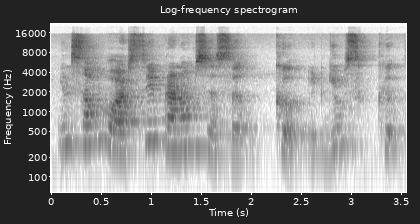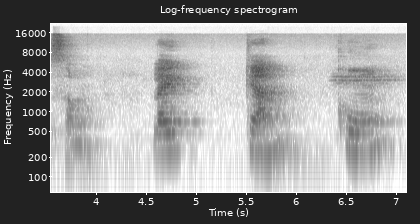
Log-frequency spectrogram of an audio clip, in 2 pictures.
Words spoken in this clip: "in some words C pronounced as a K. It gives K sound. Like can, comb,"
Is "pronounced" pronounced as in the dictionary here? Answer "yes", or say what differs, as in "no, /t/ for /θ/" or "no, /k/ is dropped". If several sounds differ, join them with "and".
no, /t/ is dropped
